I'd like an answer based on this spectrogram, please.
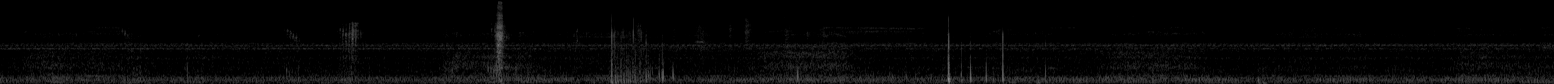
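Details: Little orange kitten Eric yawns and purrs loudly, then suddenly sneezes; a soft, rhythmic purr rolls on in steady breath-paced waves, broken by a few sharp clicks and a brief, abrupt burst partway through.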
